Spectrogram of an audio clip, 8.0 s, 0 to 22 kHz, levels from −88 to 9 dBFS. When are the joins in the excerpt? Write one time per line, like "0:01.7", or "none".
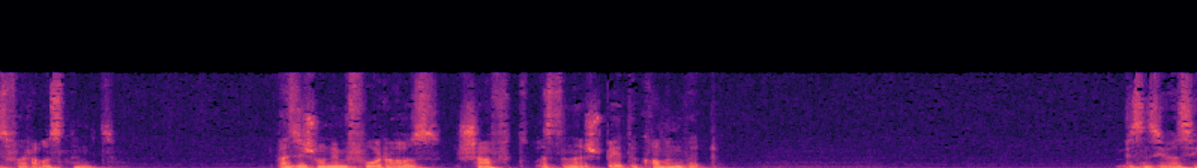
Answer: none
